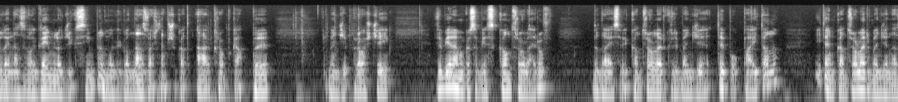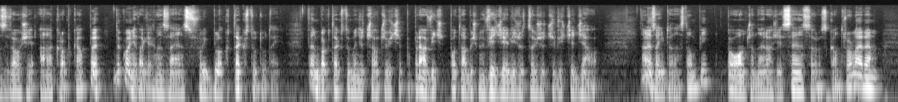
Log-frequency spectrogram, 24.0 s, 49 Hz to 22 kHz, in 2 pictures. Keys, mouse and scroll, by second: 1.3 click, 2.6 a, 2.7 ., 3.9 p, 4.3 y, 4.6 Return, 7.2 click, 10.0 click, 11.5-13.6 drag, 22.0-23.9 drag.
